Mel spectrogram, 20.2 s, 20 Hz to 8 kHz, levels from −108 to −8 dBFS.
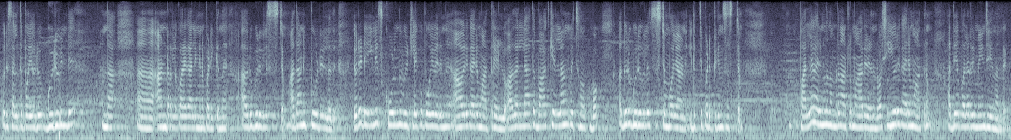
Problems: background sounds at intervals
